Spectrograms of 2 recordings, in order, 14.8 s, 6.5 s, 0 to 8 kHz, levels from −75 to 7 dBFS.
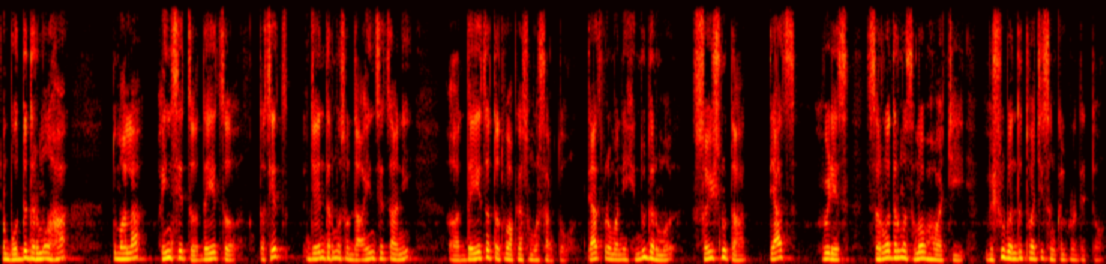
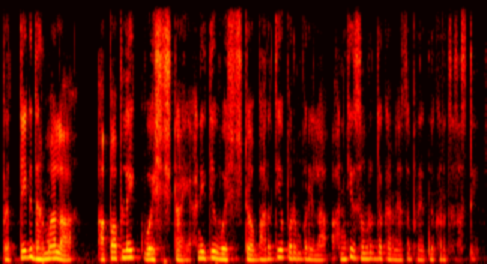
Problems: background sounds at intervals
